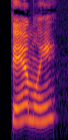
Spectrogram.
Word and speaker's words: family: Family, same thing. Family has two syllables. There's a silent I in the middle, family.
